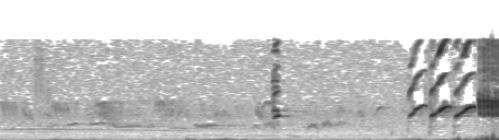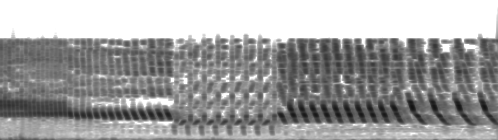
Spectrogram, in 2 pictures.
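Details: Canary song for training young birds to sing: a quiet start with faint low noise, then bright rapid trills, a buzzy rolled phrase and a fast run of repeated high notes.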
